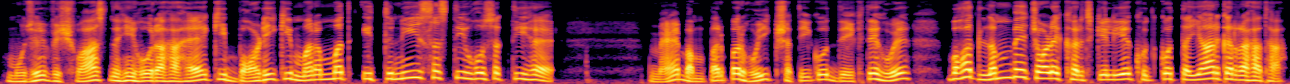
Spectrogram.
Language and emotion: Hindi, surprised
